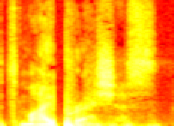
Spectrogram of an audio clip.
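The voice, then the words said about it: Poor Gollum impression. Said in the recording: “bad impression ... I don't do him very well”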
